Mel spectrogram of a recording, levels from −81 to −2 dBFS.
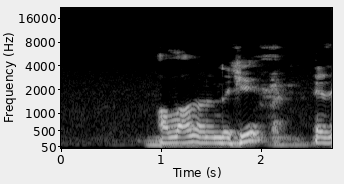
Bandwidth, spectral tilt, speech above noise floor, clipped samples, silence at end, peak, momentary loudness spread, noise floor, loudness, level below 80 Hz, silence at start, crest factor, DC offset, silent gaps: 7.6 kHz; -5.5 dB/octave; 37 dB; under 0.1%; 0 s; -10 dBFS; 14 LU; -60 dBFS; -24 LUFS; -64 dBFS; 0.85 s; 14 dB; under 0.1%; none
